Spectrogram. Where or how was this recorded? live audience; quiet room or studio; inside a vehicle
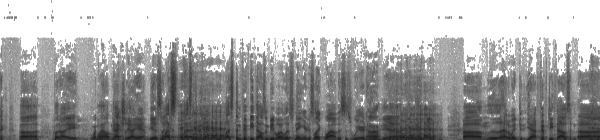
live audience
